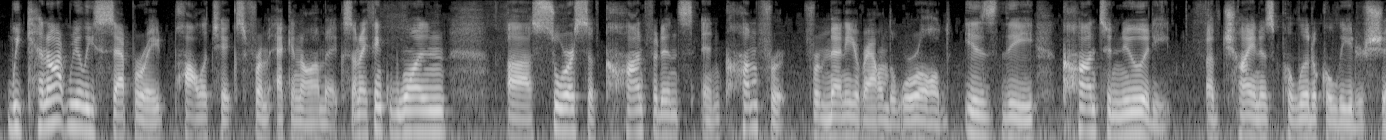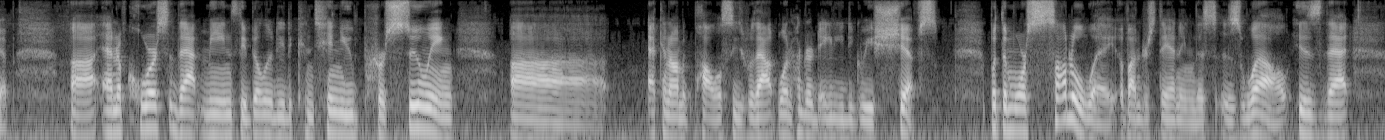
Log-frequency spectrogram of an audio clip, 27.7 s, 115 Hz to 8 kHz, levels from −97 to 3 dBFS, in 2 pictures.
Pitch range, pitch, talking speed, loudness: 110-135 Hz, 120 Hz, 130 wpm, -21 LUFS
